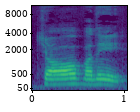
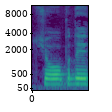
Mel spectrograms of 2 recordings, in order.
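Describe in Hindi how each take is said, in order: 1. पहला स्वर खुला 'au' ध्वनि है। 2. पहला स्वर सादा 'o' ध्वनि है।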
